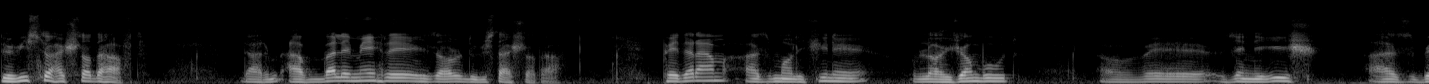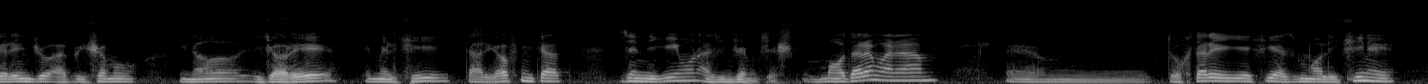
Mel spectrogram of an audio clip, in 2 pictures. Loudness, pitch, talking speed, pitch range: -30 LUFS, 130 Hz, 65 wpm, 115-150 Hz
